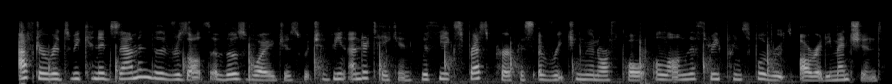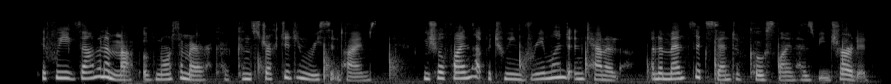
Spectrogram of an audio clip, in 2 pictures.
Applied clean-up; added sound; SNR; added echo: none; Walk, footsteps; 18 dB; none.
